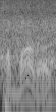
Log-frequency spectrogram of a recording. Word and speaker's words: Kamara: a running back run he does pronounce it camra told the pr staff of the saints's mother pronounces it Kamara he prefers CRA Norcross Georgia Breeze looking deep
